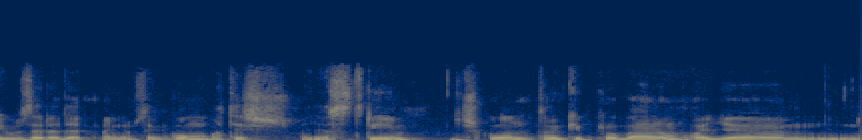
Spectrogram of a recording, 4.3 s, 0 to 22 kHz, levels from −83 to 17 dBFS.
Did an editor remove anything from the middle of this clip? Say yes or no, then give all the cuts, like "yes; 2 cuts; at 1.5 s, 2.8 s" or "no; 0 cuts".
no; 0 cuts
